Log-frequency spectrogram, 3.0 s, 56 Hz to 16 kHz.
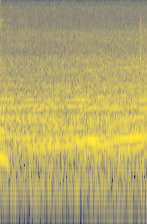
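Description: An Audi A6 Avant with a 3.0 V6 pulls hard from 60 to 120 on a German motorway, its engine note a steady, sustained drone rising slowly in pitch under road and wind noise, heard from inside the cabin.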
